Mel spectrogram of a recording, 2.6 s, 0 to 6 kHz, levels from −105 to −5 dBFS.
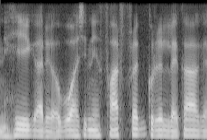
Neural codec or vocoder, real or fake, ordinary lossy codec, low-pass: codec, 16 kHz, 0.7 kbps, FocalCodec; fake; none; 5.4 kHz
